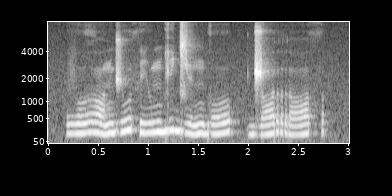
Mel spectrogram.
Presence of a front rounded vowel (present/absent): absent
